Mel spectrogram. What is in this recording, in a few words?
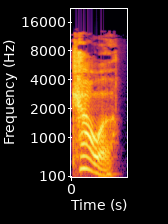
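"cower", British English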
